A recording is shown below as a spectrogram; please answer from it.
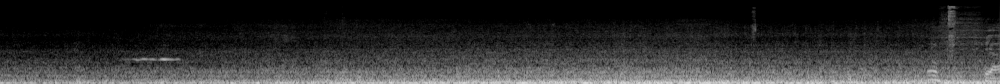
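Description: Steady low wind rumble on the microphone with engine and road noise from a moving motorcycle, growing louder from about three seconds in.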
